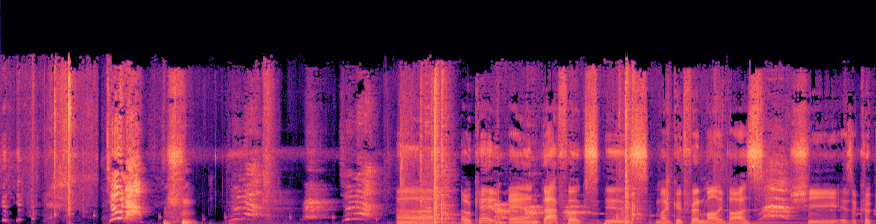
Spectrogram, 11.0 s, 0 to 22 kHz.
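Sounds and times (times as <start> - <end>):
speech: 2.0 - 3.0, 5.0 - 10.9
dog barking: 3.8 - 4.2, 6.2 - 7.4.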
